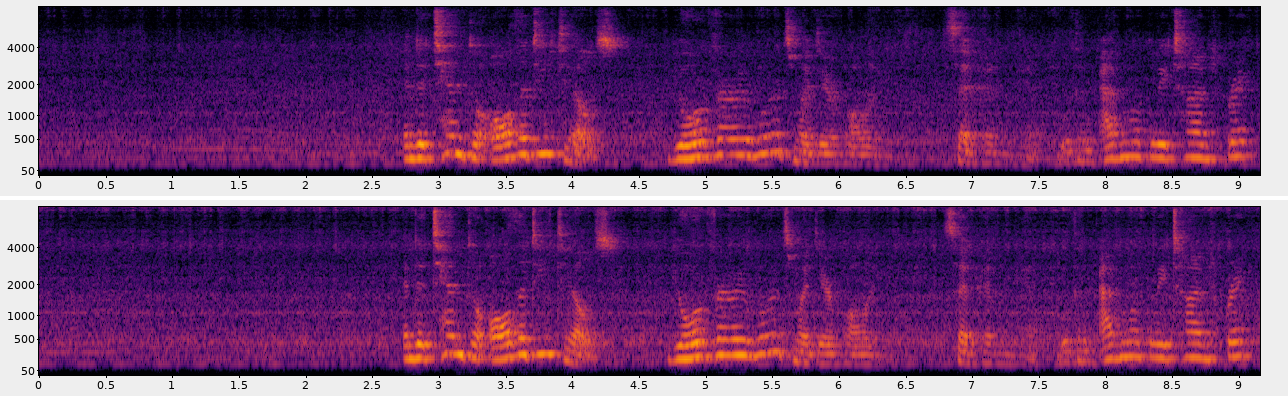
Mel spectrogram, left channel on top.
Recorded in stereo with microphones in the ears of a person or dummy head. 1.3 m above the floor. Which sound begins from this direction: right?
A woman speaking, at 2.7 s.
